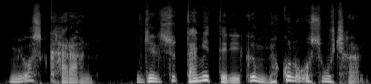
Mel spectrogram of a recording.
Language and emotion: Kashmiri, disgusted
